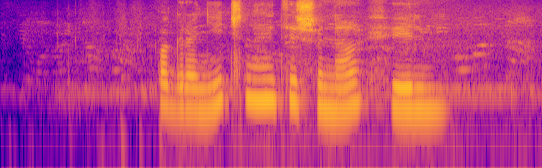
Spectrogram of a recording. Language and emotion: Russian, neutral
